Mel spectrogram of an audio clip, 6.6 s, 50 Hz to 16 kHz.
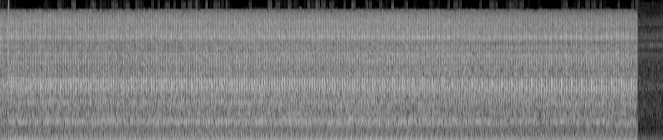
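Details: Vauxhall Astra H van, converted to 1.9 Z19DTH Fiat Multijet diesel, after top-end engine damage repair and re-timing: even, steady idle clatter with no knocks or misses, running healthy.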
